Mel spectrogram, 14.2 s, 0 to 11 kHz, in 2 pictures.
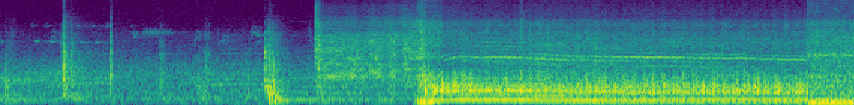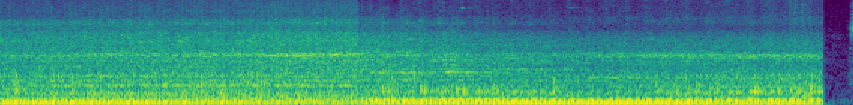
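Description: A broken Mercedes E55 AMG rolls into a garage, its engine loud and close with a few sharp clunks at first, then settling into a steady, rumbling idle that runs on alone without talk.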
